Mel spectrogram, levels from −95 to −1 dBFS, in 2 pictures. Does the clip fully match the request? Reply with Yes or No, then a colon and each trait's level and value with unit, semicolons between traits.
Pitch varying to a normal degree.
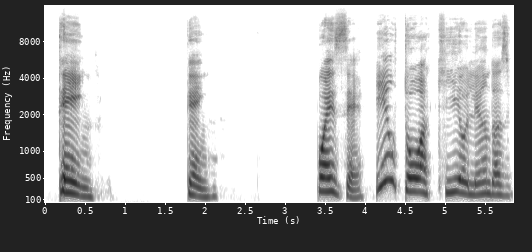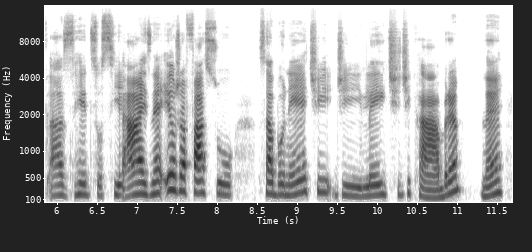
Yes: average, 4.1 semitones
